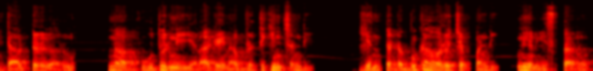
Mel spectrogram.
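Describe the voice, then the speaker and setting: A man's voice: mid-range voice, sing-song, normal speed, a little mellow, close to an everyday voice. A man playing a wealthy village landlord and desperate father, solemn and authoritative, in a moral story.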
